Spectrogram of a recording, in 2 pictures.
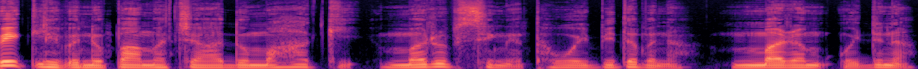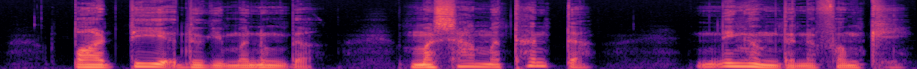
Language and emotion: Manipuri, sad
